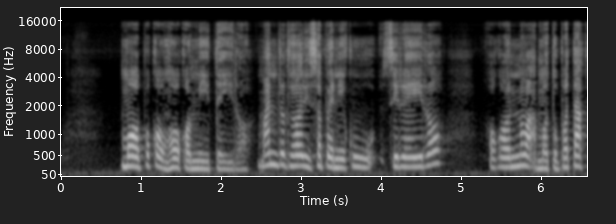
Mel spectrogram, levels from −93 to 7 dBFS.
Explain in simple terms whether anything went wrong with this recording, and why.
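The voice sounds rough and grainy from the first second to the last, with hiss filling the gaps between the tones of the voice and a top end that is dull, with nothing at all above about 15.6 kHz. The likely cause is heavy low-delay AAC compression, the kind used in video calls. It chops sound into very short slices to keep delay down, and squeezing it so hard leaves too little detail to capture the voice cleanly.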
